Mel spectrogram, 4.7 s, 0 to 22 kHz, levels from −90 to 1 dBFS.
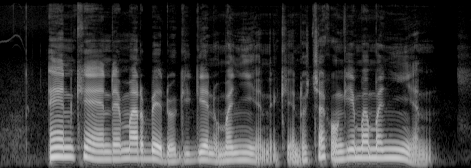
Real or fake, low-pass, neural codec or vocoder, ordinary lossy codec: real; none; none; none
